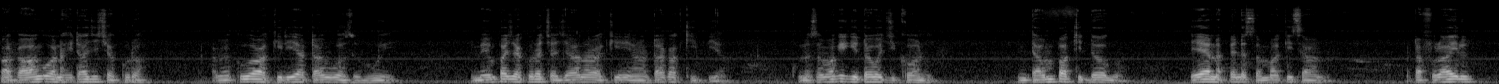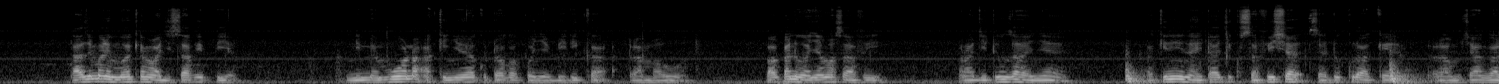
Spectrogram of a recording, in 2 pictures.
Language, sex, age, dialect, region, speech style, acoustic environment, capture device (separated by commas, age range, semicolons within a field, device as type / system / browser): Swahili, male, 25-34, Kenya - Nairobi Sheng-influenced, Kenya, happy, silence, desktop / Windows / Chrome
